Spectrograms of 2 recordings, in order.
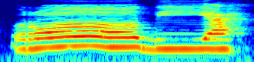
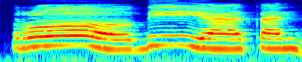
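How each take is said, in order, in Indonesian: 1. Kata ini berakhir dengan bunyi h yang lembut. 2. Kata ini berakhir dengan suku kata tan yang penuh.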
